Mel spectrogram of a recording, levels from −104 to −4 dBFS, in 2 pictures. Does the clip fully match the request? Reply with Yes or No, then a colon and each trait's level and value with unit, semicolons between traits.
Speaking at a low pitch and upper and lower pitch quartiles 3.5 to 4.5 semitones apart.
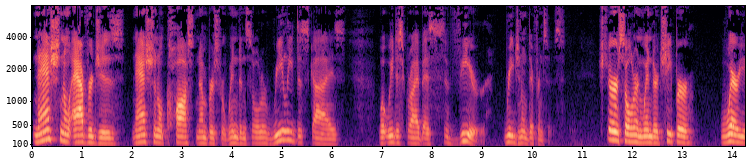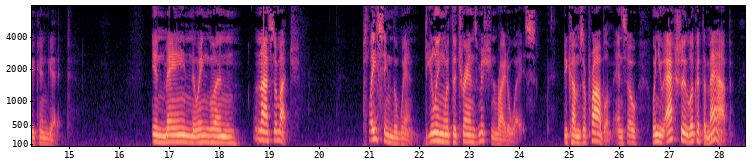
Yes: low, 130 Hz; average, 4.0 semitones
